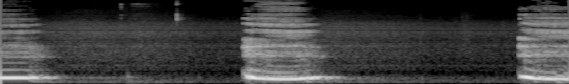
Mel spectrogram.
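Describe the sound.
A voice imitates a child's strained, gasping inhale while crying after waking from sleep with trouble breathing. A few short, raspy voiced gasps are separated by silence, each with a wavering pitch.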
